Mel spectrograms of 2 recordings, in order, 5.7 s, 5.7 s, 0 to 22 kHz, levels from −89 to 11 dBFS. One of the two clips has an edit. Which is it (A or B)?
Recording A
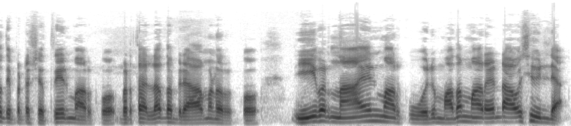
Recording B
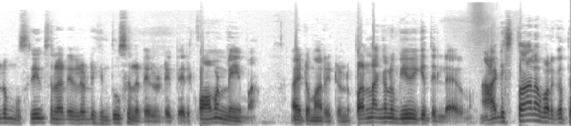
B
